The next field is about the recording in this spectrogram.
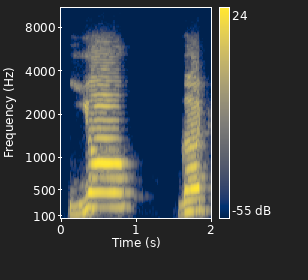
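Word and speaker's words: Joghurt: So always you have to pronounce this J as a English Y, like yogurt, yogurt, yogurt. J pronounced as Y, like y in Hindi, y.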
